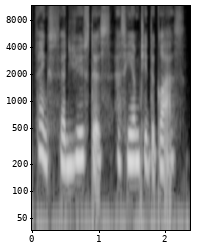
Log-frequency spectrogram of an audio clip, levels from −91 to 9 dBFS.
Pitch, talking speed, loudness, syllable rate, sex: 215 Hz, 200 wpm, -17 LUFS, 5.0 syllables/s, female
